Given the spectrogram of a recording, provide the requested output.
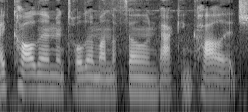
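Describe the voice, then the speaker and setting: Background noise is noticeable here. Over it, a woman talks at a fairly quick clip. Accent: American. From Virginia. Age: 30s. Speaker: radio reporter. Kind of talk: narrated documentary.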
